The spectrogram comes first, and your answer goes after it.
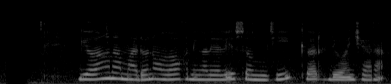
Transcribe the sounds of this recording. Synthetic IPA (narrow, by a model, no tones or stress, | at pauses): ɡəlaŋramadɔnɔlɔkniŋalilisɔŋd͡ʒikɨrdiwaɲt͡ʃaɾa̰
